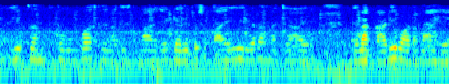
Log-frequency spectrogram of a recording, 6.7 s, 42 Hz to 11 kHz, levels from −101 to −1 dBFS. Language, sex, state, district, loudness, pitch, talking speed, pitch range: Marathi, female, Maharashtra, Dhule, -47 LUFS, 205 Hz, 135 wpm, 200-220 Hz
